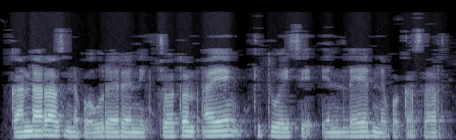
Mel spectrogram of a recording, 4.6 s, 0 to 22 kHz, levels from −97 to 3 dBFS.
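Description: Throughout the speech, the sound rings and washes, with hiss breathing along with it. Nothing is present above 15.2 kHz. This likely reflects heavy WMA compression at about 24 kbps.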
